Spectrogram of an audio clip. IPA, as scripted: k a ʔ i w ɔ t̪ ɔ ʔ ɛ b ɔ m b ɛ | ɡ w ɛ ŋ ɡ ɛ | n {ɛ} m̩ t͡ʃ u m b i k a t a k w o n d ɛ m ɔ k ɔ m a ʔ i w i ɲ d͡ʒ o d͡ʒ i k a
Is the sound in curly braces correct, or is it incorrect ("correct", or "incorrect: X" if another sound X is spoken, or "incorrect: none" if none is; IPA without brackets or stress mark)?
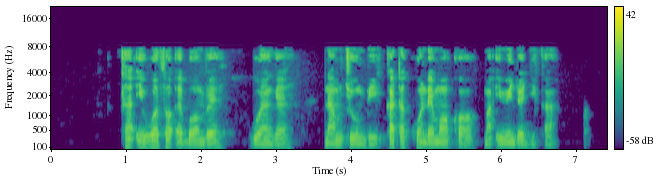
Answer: incorrect: a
